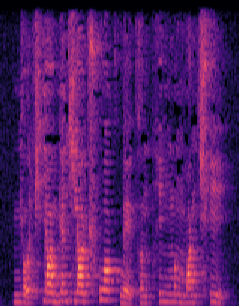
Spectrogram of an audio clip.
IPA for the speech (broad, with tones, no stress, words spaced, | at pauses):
mjo̰˨˩ʊ̯ t͡ɕʰjɑ˥˧ʊ̯mjɛ˥˧nɕjɑ˥˩ʊ̯ ʈ͡ʂʰwɔ˥kʰwḛ˨˩ɪ̯ kɤ˧˥ŋpʰi˥ŋmɤ˥˧ŋ mɑ˥˧ŋ t͡ɕʰi˥˩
